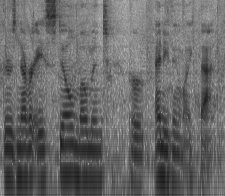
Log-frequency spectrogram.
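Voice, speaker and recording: A man's voice: medium pitch, level tone, moderate pace, creaky, a little mellow. Casual male game commentator over music. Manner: informal, rambling, self-correcting. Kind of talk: casual video essay commentary.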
